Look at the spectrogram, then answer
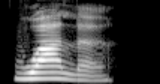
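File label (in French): "marmite", Romanian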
